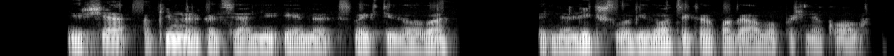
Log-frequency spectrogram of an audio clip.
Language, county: Lithuanian, Kaunas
